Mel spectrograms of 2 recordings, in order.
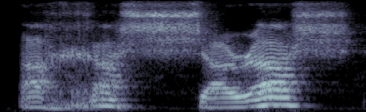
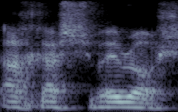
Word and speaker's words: Achashverosh: was from the Megillah, you would say that says Achasharash, Ichsharash, whatever it is, right? It's pronounced Achashverosh.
